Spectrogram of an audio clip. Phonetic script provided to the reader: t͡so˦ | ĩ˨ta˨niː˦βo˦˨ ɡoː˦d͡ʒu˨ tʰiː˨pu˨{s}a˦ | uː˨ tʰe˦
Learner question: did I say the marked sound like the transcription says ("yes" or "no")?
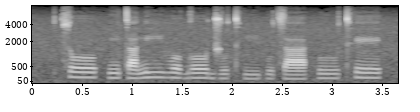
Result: no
